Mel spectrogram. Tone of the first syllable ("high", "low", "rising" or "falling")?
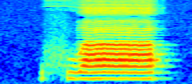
high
